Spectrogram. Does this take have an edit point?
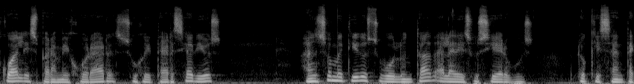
no; 0 cuts

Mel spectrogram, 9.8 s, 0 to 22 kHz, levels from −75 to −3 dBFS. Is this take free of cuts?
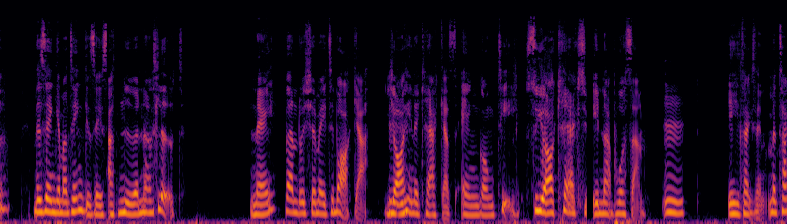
no; 4 cuts; at 1.3 s, 1.9 s, 3.6 s, 7.3 s

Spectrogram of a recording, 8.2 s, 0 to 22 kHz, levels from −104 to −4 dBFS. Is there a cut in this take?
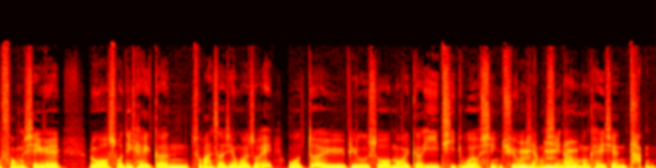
yes; 1 cut; at 3.5 s

